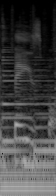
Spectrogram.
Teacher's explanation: hitting the first vowel significantly harder than the second one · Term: accent the main beat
